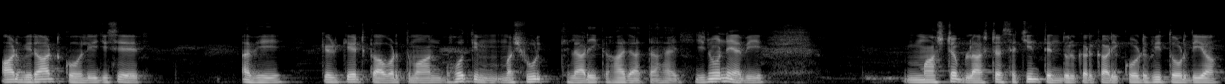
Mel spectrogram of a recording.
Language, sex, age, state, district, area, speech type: Urdu, male, 18-30, Bihar, Saharsa, rural, spontaneous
